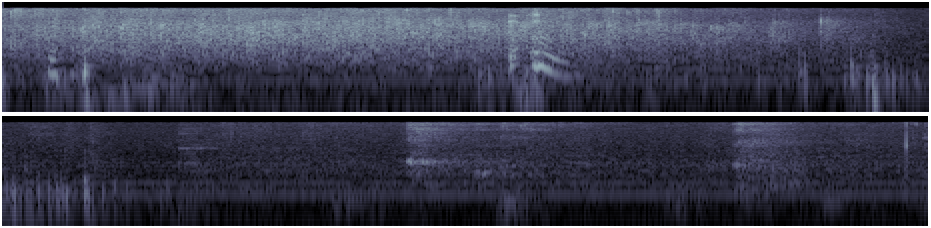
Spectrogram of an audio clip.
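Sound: audience applause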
